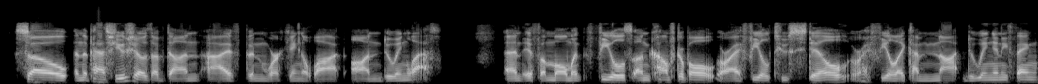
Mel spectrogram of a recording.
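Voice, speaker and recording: A man with an American accent, fairly low in pitch, an unremarkable speaking voice at a moderate pace, with fairly even intonation and very even loudness. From US South. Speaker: actor and podcaster. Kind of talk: interview. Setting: podcast interview.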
